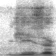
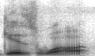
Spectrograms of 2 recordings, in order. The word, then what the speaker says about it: Giezwa: Giza coin. It's pronounced Giezwa.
